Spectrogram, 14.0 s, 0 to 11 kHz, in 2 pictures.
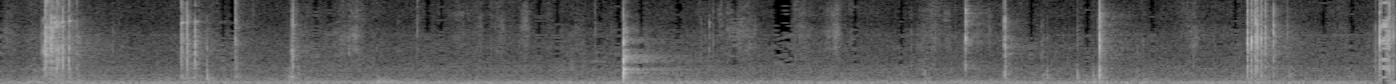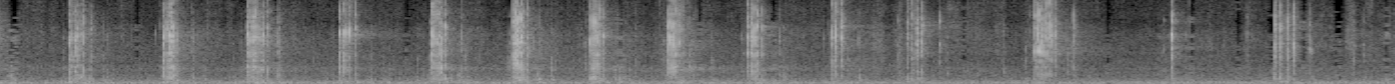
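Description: Ratchet clicking as it turns an E40 Torx socket on an elbow extension while cleaning a BMW VANOS solenoid, about two dozen crisp close clicks in quick sets with short pauses.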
